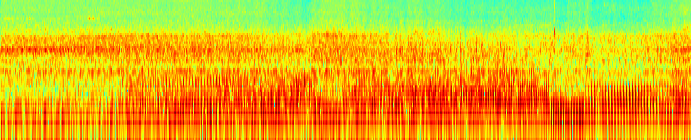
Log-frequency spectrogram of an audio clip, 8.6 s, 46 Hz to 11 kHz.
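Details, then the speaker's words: Honda Click V3 125i scooter at idle, parked outside, before opening the CVT cover: rough, uneven rattle over the engine beat; CVT noise that started faint and grew louder over time. Possibly worn rollers or belt, not yet confirmed. "si one click kasi medyo maingay yung pang so hindi ko kasi gusto yung ingay nung una mahina lang siya eh sa hanggang ngayon meron pa din pero mas malakas na yung tunog ngayon"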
